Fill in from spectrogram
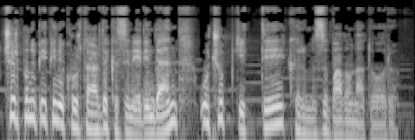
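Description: Lively low-voiced male storyteller. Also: moderate pace, soft background music. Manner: expressive, voices the characters' lines. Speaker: audiobook reader. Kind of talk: storybook narration.

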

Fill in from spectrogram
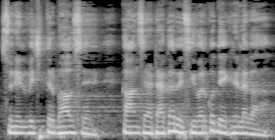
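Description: A man narrating a crime thriller audiobook in a steady storytelling manner. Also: medium pitch, moderate pace. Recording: roomy reverberant room, faint music.

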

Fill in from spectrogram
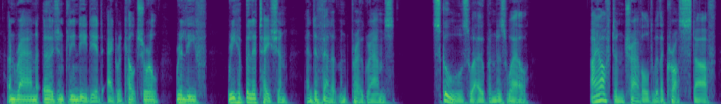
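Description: An audiobook reader with a deep, warm male voice narrates a memoir in a measured, even manner. The recording is close and dry, with no room sound.

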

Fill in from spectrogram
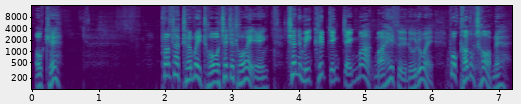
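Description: A smug, scheming male in-law in a dubbed soap opera, mocking and taunting with a lively, swooping delivery. The voice sits a little high for a man. The sound is dry and close, with no room echo. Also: a little fast.

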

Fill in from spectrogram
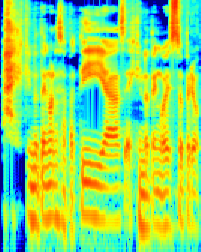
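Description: Un hombre invitado a un pódcast que habla de forma sincera y reflexiva, y que busca a menudo la confirmación de su interlocutora. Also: male voice, lowish voice, steady tone, fast talker. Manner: earnest, reflective, often checks in with "¿no?". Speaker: podcast guest. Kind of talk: casual podcast conversation.

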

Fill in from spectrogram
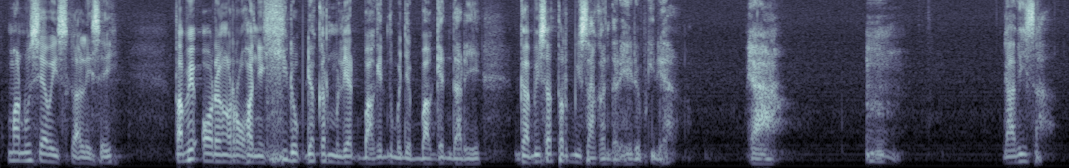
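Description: A pastor preaches a sermon straight to his congregation, his husky voice swinging between loud, high bursts and low, quiet passages. He speaks at normal speed, pauses often, and drops in English phrases.

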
